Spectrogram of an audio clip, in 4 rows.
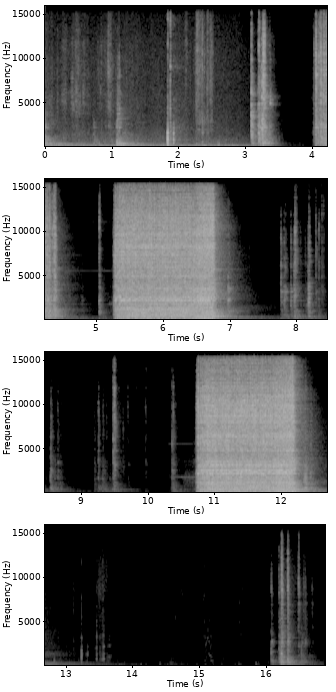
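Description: Tightening the fender bolts while assembling a DK2 Mighty Multi Utility Trailer: two loud, sustained buzzing tool bursts of about a second and a half each, separated by quieter clanks and handling noise.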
